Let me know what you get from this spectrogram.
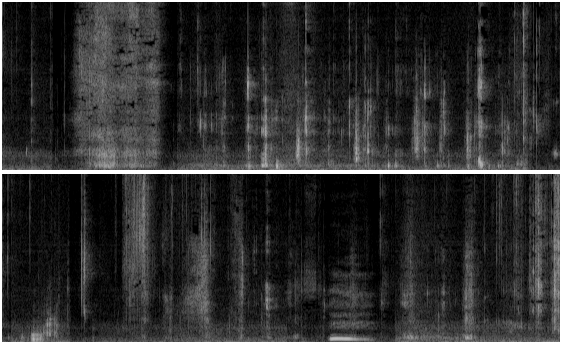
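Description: Close-miked biting and chewing of crunchy fried snacks, with many sharp crunches and wet chewing clicks; a loud crunch about a second in and a brief low hum about nine seconds in.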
